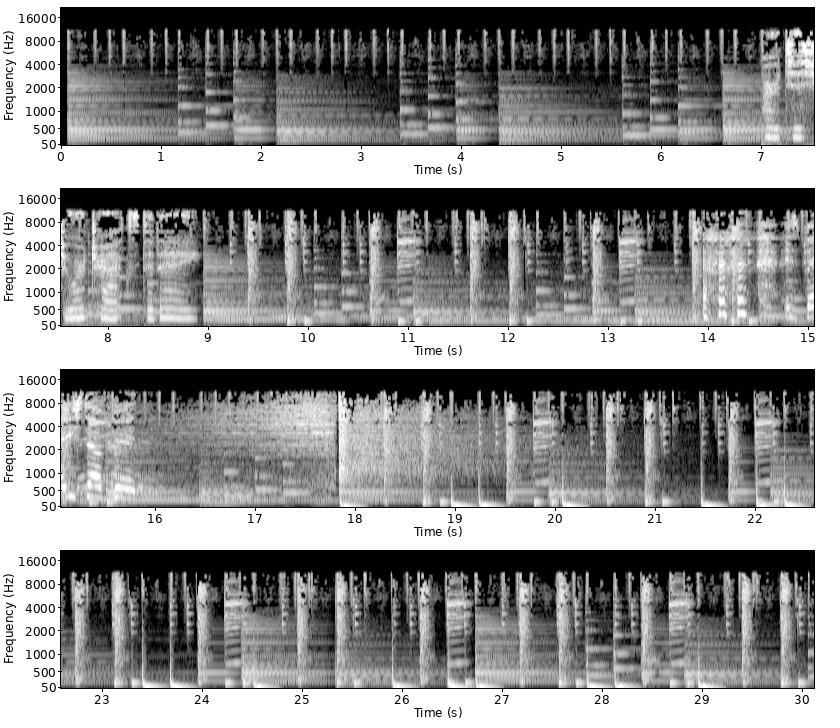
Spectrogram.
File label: Afrobeat Instrumental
